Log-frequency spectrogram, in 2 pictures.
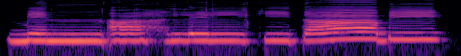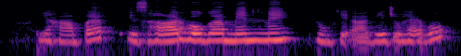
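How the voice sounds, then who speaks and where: A woman teaching a tajweed lesson, reciting verses slowly and then explaining the rules of each word. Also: high-pitched, darkish tone. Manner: chants verses slowly, then explains rules briskly in Urdu-English mix.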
